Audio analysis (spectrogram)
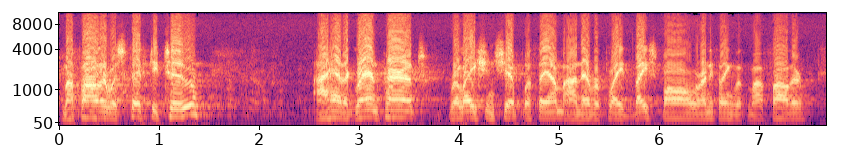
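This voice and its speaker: With a Texan accent, a man speaks at a fairly high pitch and a fairly quick pace. His pitch varies in an ordinary way, and background noise is noticeable. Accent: Texan US Southern. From Texas, Fort Worth. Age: 60s. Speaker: AA speaker. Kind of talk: testimony.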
